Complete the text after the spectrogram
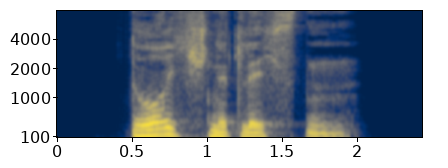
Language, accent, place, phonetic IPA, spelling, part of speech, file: German, Germany, Berlin, [ˈdʊʁçˌʃnɪtlɪçstn̩], durchschnittlichsten, adjective, De-durchschnittlichsten.ogg
- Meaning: 1. superlative degree of durchschnittlich 2. inflection of durchschnittlich: strong genitive masculine/neuter singular superlative degree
